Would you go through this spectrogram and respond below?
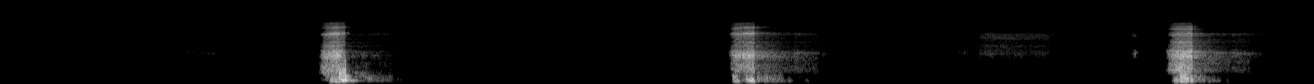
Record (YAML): exhalation_length: 13.1 s
exhalation_amplitude: 27166
exhalation_signal_mean_std_ratio: 0.2
survey_phase: beta (2021-08-13 to 2022-03-07)
age: 18-44
gender: Female
wearing_mask: 'No'
symptom_none: true
smoker_status: Ex-smoker
respiratory_condition_asthma: false
respiratory_condition_other: false
recruitment_source: Test and Trace
submission_delay: 1 day
covid_test_result: Negative
covid_test_method: RT-qPCR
